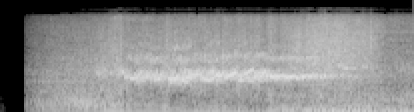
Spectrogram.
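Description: A car driving up and braking to a stop, its tyres skidding; the skid swells about half a second in and dies away near the end.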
